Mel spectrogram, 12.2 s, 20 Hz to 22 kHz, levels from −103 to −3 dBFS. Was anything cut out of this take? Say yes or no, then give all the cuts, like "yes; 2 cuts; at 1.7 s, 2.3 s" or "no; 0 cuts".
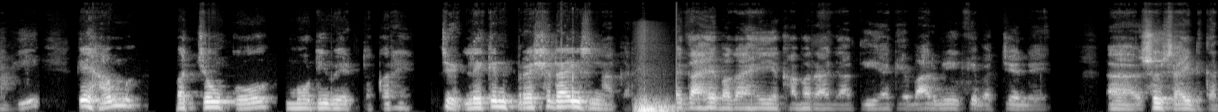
yes; 1 cut; at 6.7 s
